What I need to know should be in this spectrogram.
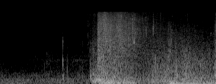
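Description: A sword strikes with a loud slashing hit.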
